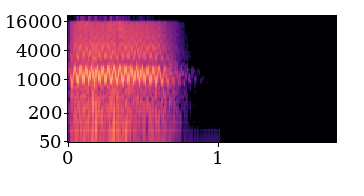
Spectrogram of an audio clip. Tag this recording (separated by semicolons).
electronic; soundeffect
